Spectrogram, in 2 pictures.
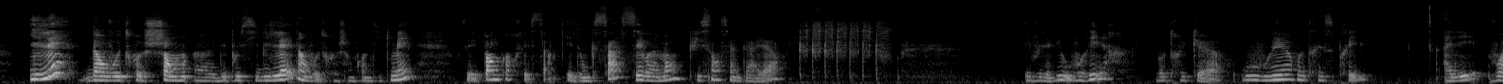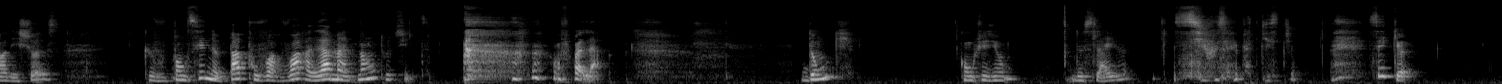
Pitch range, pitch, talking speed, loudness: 185-240 Hz, 205 Hz, 135 wpm, -30 LUFS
